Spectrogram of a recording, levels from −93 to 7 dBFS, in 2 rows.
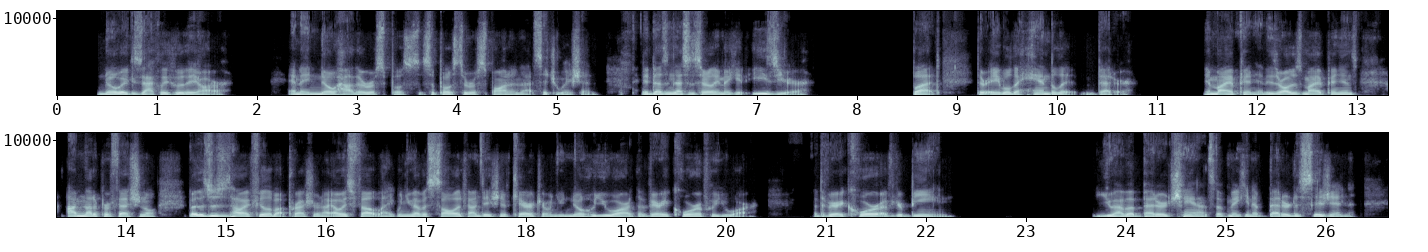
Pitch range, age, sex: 85-105 Hz, 30-49, male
